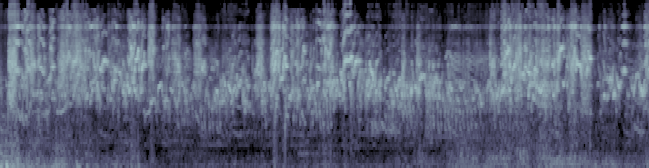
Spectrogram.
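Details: Constant high chatter from budgerigars: rapid squeaky tweets, scratchy warbling and occasional harsh squawk-like notes that run together without pause for over six seconds, with faint low rumbling at the very start.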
